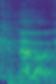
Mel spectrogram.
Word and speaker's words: Canelo: How do I pronounce his name again? Canelo.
